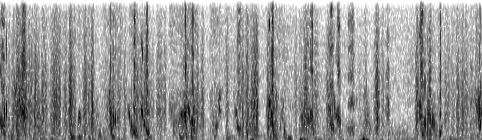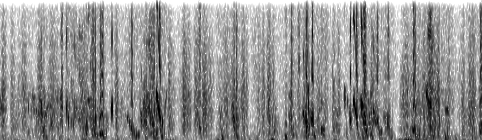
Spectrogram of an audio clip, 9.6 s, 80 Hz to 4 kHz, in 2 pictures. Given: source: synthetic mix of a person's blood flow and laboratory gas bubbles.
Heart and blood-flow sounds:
Doppler ultrasound of blood flow; subclavian vein
0.00-0.30 s: bubbles
0.67-1.56 s: bubbles
1.70-1.99 s: bubbles
2.09-2.24 s: bubbles
2.33-2.52 s: bubbles
2.65-2.95 s: bubbles
2.98-3.19 s: bubbles
3.25-3.58 s: bubbles
4.17-4.46 s: bubbles
4.72-4.87 s: bubbles
5.05-5.99 s: bubbles
6.07-6.50 s: bubbles
6.78-6.86 s: bubbles
6.98-7.29 s: bubbles
7.65-8.11 s: bubbles
8.24-8.76 s: bubbles
8.89-9.35 s: bubbles
9.47-9.65 s: bubbles
From the record:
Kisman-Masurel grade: 242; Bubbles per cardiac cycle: several, 3 to 8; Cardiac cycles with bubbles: 100%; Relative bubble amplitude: moderate (0.250 to 0.450); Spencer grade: 3 (all of the cardiac periods contain showers or single bubble signals, but not dominating or overriding the cardiac motion signals); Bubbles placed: anywhere in the cardiac cycle

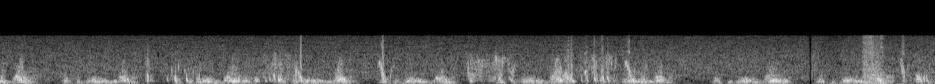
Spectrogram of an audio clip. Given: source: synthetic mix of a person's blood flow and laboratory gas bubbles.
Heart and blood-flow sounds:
Doppler ultrasound of blood flow; precordium
0.00-0.08 s: bubbles
1.44-1.55 s: bubbles
1.65-2.02 s: bubbles
2.52-3.08 s: bubbles
3.75-3.95 s: bubbles
4.65-5.18 s: bubbles
5.45-6.18 s: bubbles
6.23-6.50 s: bubbles
8.99-9.35 s: bubbles
From the record:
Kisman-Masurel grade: 233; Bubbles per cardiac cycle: several, 3 to 8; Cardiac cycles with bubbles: 50 to 99%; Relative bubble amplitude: loud (0.450 to 0.775); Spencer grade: 3 (all of the cardiac periods contain showers or single bubble signals, but not dominating or overriding the cardiac motion signals); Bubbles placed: only in the low amplitude regions of the cardiac cycle

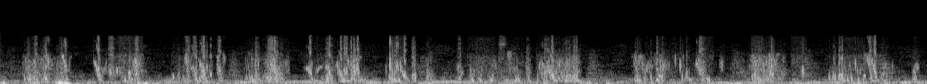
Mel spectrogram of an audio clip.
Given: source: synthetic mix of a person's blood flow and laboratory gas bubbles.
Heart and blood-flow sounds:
Doppler ultrasound of blood flow; subclavian vein
0.21-0.72 s: bubbles
0.93-1.44 s: bubbles
1.71-2.27 s: bubbles
2.44-2.91 s: bubbles
3.03-3.69 s: bubbles
3.85-4.19 s: bubbles
4.25-4.36 s: bubbles
4.56-4.65 s: bubbles
4.67-5.33 s: bubbles
5.36-5.83 s: bubbles
6.31-7.14 s: bubbles
7.19-7.25 s: bubbles
7.47-7.87 s: bubbles
7.91-8.07 s: bubbles
8.25-8.96 s: bubbles
9.11-9.21 s: bubbles
From the record:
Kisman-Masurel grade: 342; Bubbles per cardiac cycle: rolling drumbeat, 9 or more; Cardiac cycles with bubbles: 100%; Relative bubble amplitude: moderate (0.250 to 0.450); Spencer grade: 3 (all of the cardiac periods contain showers or single bubble signals, but not dominating or overriding the cardiac motion signals); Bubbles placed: anywhere in the cardiac cycle

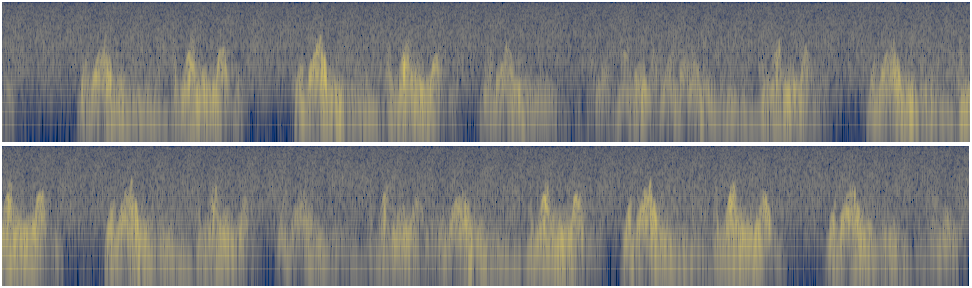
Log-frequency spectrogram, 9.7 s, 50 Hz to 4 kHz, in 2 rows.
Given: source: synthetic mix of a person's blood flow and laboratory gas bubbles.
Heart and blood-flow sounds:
Doppler ultrasound of blood flow; precordium
no bubbles
From the record:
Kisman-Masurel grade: 000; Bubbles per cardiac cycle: 0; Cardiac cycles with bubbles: 0%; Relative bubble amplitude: no bubbles discernible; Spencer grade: 0 (complete lack of bubble signals)

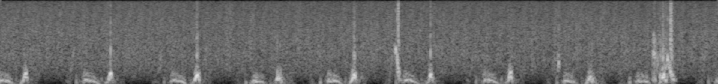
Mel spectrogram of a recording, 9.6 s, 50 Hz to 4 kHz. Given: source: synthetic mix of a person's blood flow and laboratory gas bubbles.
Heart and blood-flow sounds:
Doppler ultrasound of blood flow; precordium
5.25-5.39 s: bubbles
7.44-7.49 s: bubbles
8.69-9.04 s: bubbles
From the record:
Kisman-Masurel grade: 123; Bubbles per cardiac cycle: 1 to 2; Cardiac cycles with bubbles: 10 to 50%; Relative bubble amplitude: loud (0.450 to 0.775); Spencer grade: 2 (many but less than half of the cardiac periods contain bubble signals, singularly or in groups); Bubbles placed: anywhere in the cardiac cycle

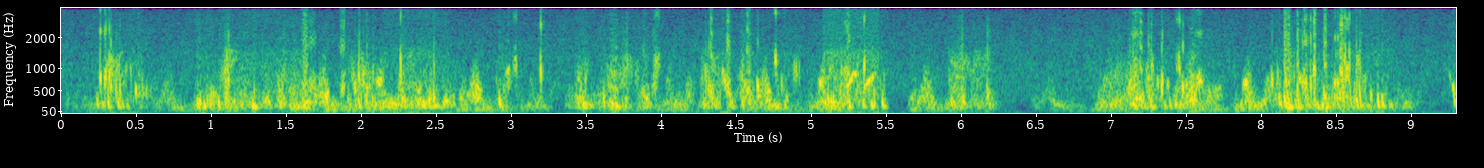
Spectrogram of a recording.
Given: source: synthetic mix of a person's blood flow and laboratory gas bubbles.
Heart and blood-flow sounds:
Doppler ultrasound of blood flow; precordium
0.21-0.60 s: bubbles
0.89-1.71 s: bubbles
1.85-2.65 s: bubbles
2.90-3.06 s: bubbles
3.17-3.23 s: bubbles
3.35-4.00 s: bubbles
4.26-4.94 s: bubbles
5.08-5.53 s: bubbles
5.89-6.22 s: bubbles
6.91-7.75 s: bubbles
8.04-8.91 s: bubbles
9.24-9.31 s: bubbles
From the record:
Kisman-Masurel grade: 343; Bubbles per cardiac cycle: rolling drumbeat, 9 or more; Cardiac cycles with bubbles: 100%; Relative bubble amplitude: loud (0.450 to 0.775); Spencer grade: 3 (all of the cardiac periods contain showers or single bubble signals, but not dominating or overriding the cardiac motion signals); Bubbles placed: only in the low amplitude regions of the cardiac cycle

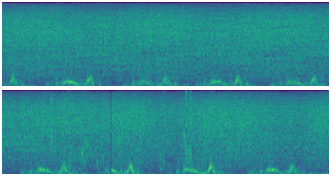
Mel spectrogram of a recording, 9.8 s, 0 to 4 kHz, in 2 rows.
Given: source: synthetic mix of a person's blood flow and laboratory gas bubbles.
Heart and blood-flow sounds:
Doppler ultrasound of blood flow; precordium
5.66-5.70 s: bubbles
5.82-6.00 s: bubbles
6.04-6.25 s: bubbles
6.33-6.49 s: bubbles
7.26-7.47 s: bubbles
7.54-7.82 s: bubbles
7.84-7.98 s: bubbles
From the record:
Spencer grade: 2 (many but less than half of the cardiac periods contain bubble signals, singularly or in groups); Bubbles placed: only in the low amplitude regions of the cardiac cycle

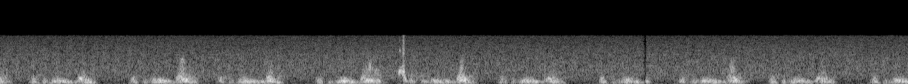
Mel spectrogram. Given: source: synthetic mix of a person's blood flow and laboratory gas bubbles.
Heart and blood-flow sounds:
Doppler ultrasound of blood flow; precordium
3.67-3.83 s: bubbles
3.95-4.10 s: bubbles
From the record:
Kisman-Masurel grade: 113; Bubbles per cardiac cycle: 1 to 2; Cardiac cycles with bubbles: 1 to 10%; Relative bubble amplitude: loud (0.450 to 0.775); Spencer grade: 1 (occasional bubble signal discernible with the cardiac motion signal, with majority of cardiac periods free of bubbles); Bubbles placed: anywhere in the cardiac cycle

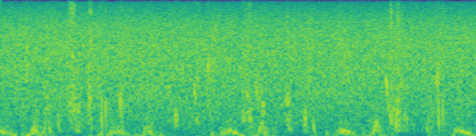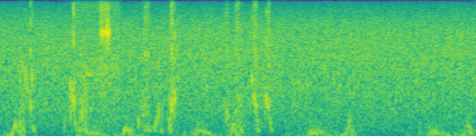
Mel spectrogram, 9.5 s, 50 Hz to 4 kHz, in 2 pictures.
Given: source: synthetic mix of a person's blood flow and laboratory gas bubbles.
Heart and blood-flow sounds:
Doppler ultrasound of blood flow; precordium
0.41-0.95 s: bubbles
0.97-1.12 s: bubbles
1.17-1.27 s: bubbles
1.72-1.81 s: bubbles
1.88-2.00 s: bubbles
2.05-2.18 s: bubbles
2.40-2.68 s: bubbles
2.83-2.95 s: bubbles
3.00-3.20 s: bubbles
3.83-4.16 s: bubbles
4.25-4.49 s: bubbles
4.92-5.14 s: bubbles
5.38-5.96 s: bubbles
6.11-6.55 s: bubbles
6.98-7.52 s: bubbles
From the record:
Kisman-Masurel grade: 333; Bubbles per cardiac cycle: rolling drumbeat, 9 or more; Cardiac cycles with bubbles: 50 to 99%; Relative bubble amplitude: loud (0.450 to 0.775); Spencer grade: 3 (all of the cardiac periods contain showers or single bubble signals, but not dominating or overriding the cardiac motion signals); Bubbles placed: only in the low amplitude regions of the cardiac cycle

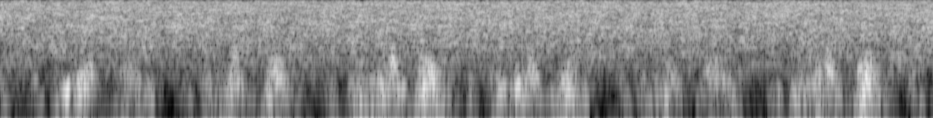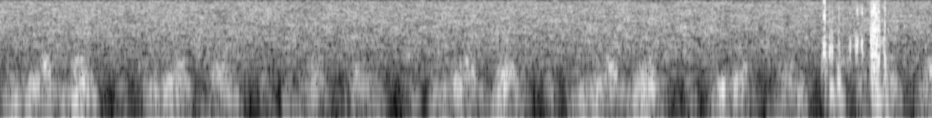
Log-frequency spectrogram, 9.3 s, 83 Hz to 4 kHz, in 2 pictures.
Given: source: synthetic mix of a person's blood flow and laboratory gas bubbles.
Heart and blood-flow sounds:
Doppler ultrasound of blood flow; precordium
8.74-9.11 s: bubbles
From the record:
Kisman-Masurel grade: 123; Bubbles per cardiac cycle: 1 to 2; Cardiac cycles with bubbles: 10 to 50%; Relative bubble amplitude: loud (0.450 to 0.775); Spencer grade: 2 (many but less than half of the cardiac periods contain bubble signals, singularly or in groups); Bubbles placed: anywhere in the cardiac cycle

